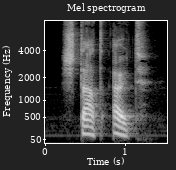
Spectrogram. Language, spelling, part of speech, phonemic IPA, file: Dutch, staat uit, verb, /ˈstat ˈœyt/, Nl-staat uit.ogg
- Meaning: inflection of uitstaan: 1. second/third-person singular present indicative 2. plural imperative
